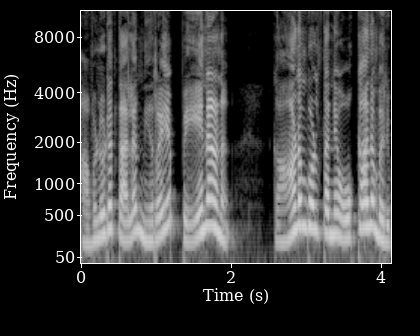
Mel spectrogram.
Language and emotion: Malayalam, disgusted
